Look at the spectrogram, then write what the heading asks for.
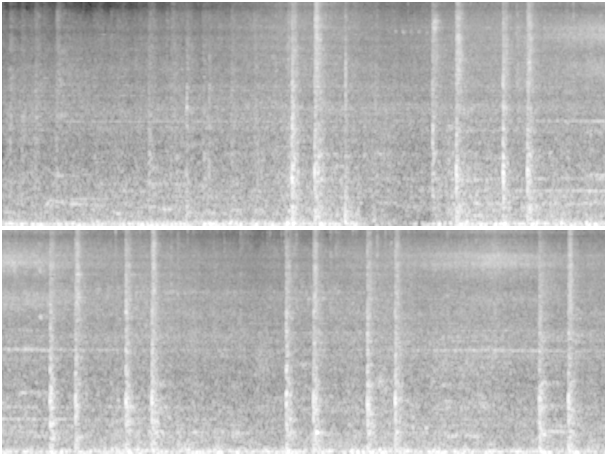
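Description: Electric commuter train rolling slowly through the station points with a steady low rumble. The wheels clack over rail joints and points, mostly in close pairs a few seconds apart, from about four seconds in.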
